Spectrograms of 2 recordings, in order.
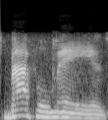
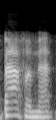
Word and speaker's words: Baphomet: And I'm sorry, I'm blowing the name totally. I've never been able to pronounce it, but... – Well, he's your leader. You don't even know how to say his name. I am offended. – it's another one of those French things. It's Baphomet is how, if you drink Starbucks, that's probably how you pronounce it, but...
